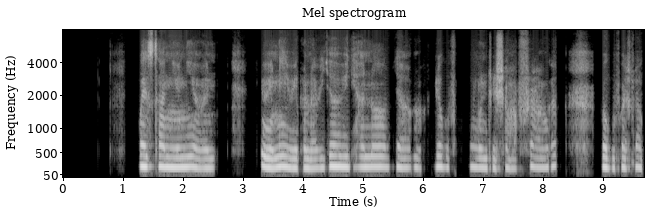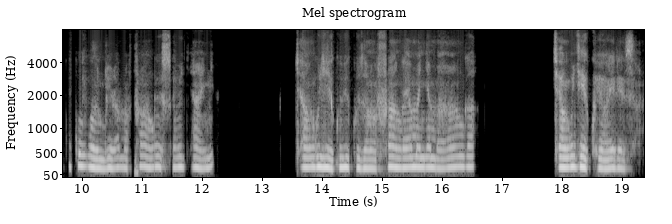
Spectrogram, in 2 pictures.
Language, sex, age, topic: Kinyarwanda, female, 18-24, finance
